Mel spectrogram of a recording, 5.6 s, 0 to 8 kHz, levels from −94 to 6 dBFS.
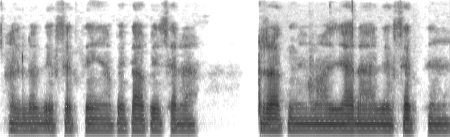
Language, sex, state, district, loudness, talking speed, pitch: Hindi, male, Chhattisgarh, Raigarh, -22 LUFS, 180 wpm, 95 Hz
